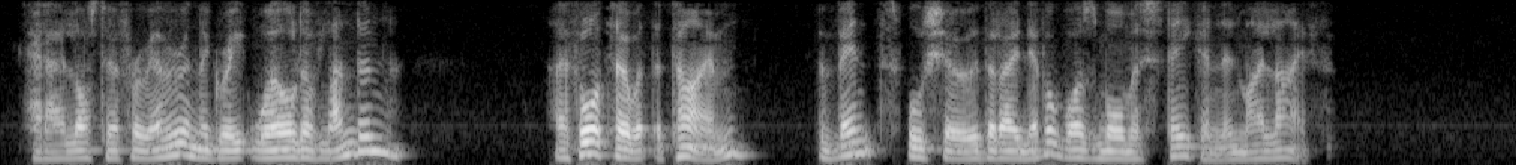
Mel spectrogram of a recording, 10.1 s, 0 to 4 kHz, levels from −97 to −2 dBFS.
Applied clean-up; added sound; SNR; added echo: none; none; none; none.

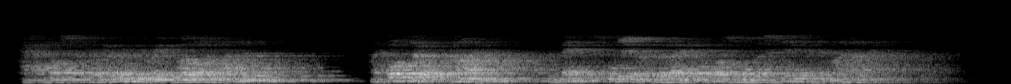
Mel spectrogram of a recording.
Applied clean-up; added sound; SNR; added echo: none; none; none; reverberation time 2.1 s.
